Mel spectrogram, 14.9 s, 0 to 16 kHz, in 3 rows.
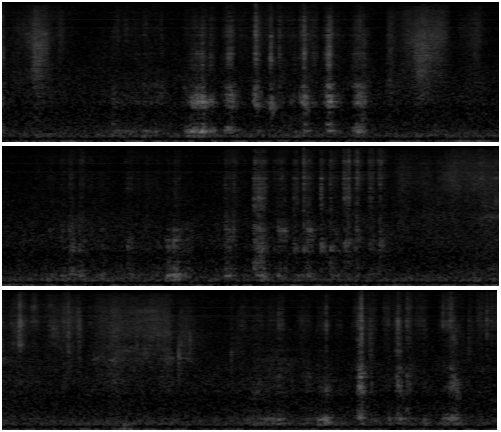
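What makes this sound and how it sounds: A wooden stylus scratches the coating of a thin, flat black-coated scratch-art paper sheet lying on a table. The result is a quiet, steady rasping scrape with a low-mid hum around 280 Hz. Occasional louder strokes stand out near the start and again near the end.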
